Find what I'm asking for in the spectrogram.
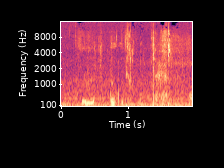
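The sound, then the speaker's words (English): Someone chews food while talking, soft moist mouth noises and bites mixed in with a voice. “give an Indiana take while you're chewing. Give an Indiana basketball take while chewing.”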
